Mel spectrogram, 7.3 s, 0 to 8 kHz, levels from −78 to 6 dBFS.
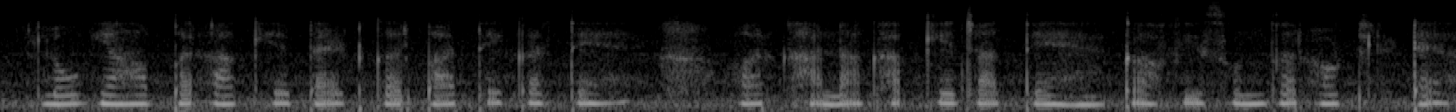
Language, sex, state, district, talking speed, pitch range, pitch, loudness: Hindi, female, Uttar Pradesh, Muzaffarnagar, 150 wpm, 235-255 Hz, 245 Hz, -38 LUFS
